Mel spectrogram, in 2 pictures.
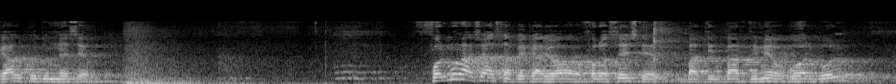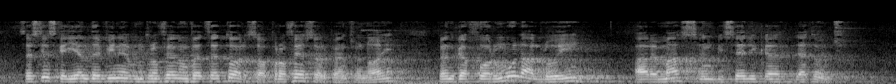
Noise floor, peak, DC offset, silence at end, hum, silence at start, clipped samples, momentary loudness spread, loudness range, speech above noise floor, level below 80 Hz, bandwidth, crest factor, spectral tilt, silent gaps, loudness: -40 dBFS; -2 dBFS; under 0.1%; 0 s; none; 0 s; under 0.1%; 17 LU; 7 LU; 24 dB; -40 dBFS; 8 kHz; 16 dB; -5.5 dB/octave; none; -18 LUFS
